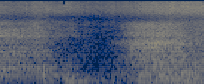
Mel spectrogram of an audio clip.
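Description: A brief snorting, wheezy, hacking breath noise from a dog with a cough, in a small room.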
